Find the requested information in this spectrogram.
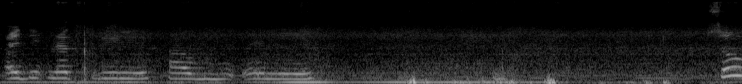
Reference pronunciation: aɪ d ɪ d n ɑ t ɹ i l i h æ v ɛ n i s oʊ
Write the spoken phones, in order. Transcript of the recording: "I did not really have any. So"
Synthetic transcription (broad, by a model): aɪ d ɪ d n ɑ t ɹ i l i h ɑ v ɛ l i s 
